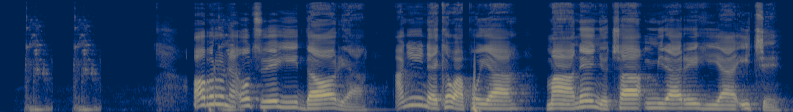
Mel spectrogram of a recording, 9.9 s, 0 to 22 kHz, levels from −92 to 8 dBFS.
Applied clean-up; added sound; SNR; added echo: none; Acoustic guitar; 14 dB; none.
